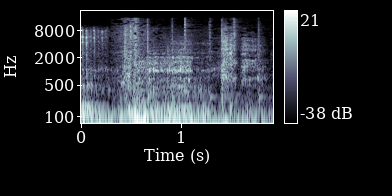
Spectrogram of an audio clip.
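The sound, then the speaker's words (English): A deep, rumbling wolf growl fills the moment, loud, with a continuous guttural roar and rough bursts of breathy snarling, no voices alongside. “Stay back! Stay back, wolf!”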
